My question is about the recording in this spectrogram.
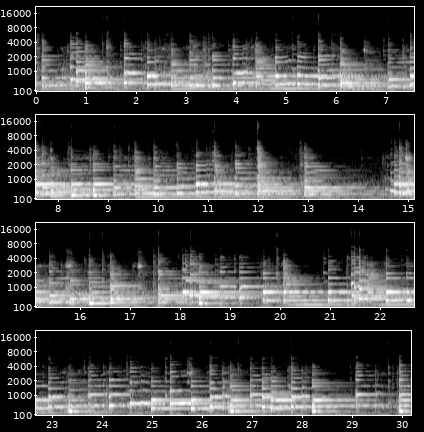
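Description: Solo guzheng playing a traditional Chinese piece: a steady stream of plucked notes over held low notes. The playing thins and quietens about thirteen seconds in, then comes back louder about fifteen seconds in.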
